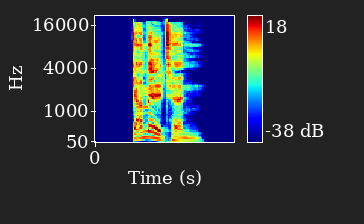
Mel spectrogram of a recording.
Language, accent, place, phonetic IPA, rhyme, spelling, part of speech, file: German, Germany, Berlin, [ˈɡaml̩tn̩], -aml̩tn̩, gammelten, verb, De-gammelten.ogg
- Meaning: inflection of gammeln: 1. first/third-person plural preterite 2. first/third-person plural subjunctive II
